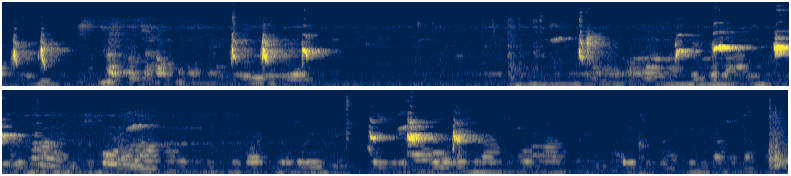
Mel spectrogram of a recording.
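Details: Yellow-vented bulbul, called trucukan locally and likened to the green leafbird, sings bubbly phrases of short rising and falling whistles in bursts of about a second, separated by brief pauses, with a faint low hum beneath.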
